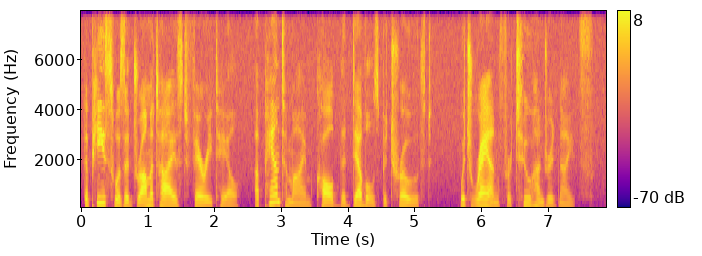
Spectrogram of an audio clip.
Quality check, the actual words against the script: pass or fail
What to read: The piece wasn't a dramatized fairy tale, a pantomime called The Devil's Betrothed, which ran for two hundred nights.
fail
